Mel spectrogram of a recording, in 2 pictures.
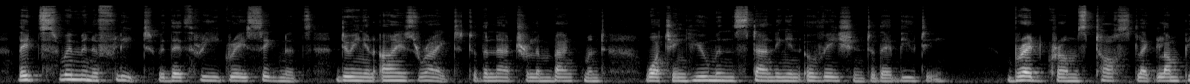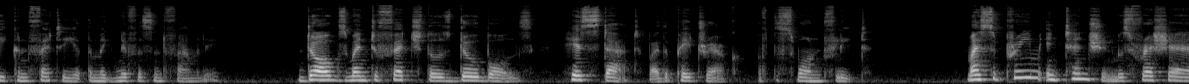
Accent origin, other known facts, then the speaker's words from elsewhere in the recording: southeastern India, India; also born or lived in Madras / Kent; now in London, United Kingdom; Growing up in southeastern India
